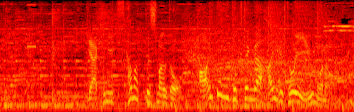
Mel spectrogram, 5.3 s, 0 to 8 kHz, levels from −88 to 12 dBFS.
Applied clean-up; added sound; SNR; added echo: none; none; none; none.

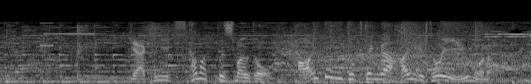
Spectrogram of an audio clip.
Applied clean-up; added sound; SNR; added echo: none; Sliding door; 18 dB; none.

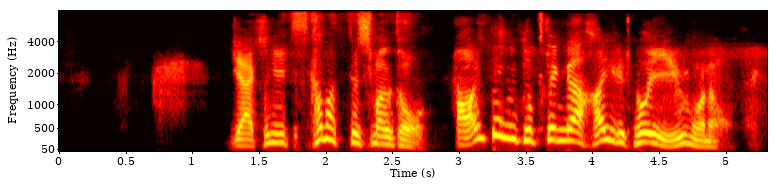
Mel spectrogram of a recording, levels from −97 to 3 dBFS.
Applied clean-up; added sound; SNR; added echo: neural mask model Resemble Enhance denoiser.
